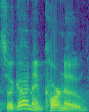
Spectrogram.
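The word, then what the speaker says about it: Carnot: so a guy named Carno the t is silent uh started studying what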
